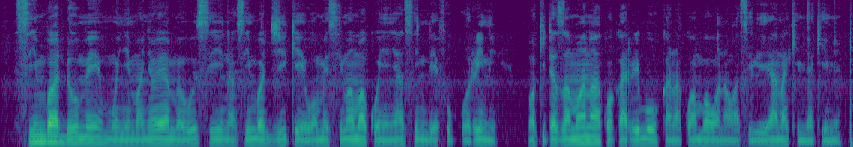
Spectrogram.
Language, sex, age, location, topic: Swahili, male, 18-24, Nairobi, government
